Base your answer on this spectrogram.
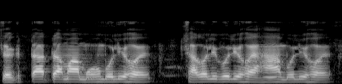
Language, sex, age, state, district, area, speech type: Assamese, male, 45-60, Assam, Dhemaji, rural, spontaneous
